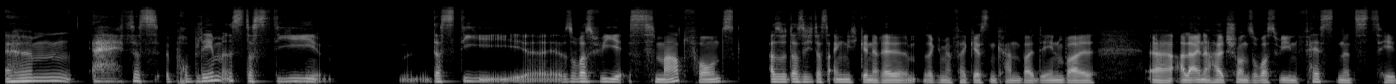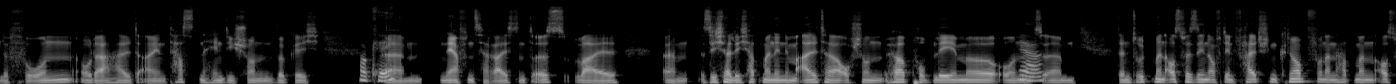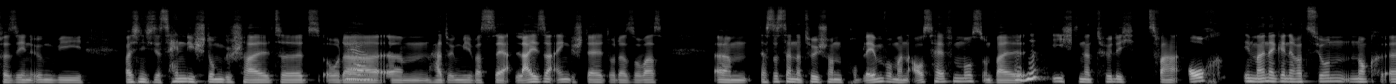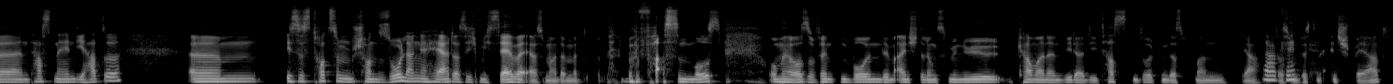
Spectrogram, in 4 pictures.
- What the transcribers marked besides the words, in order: drawn out: "Ähm"; laughing while speaking: "befassen"
- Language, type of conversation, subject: German, podcast, Wie erklärst du älteren Menschen neue Technik?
